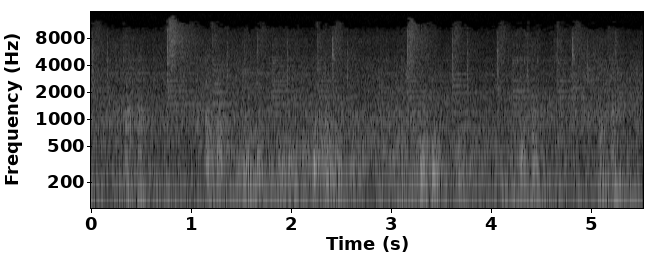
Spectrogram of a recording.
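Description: Shinkansen bullet train running on the track, heard from inside the passenger cabin: a steady low rumble with a few sharp clicks.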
